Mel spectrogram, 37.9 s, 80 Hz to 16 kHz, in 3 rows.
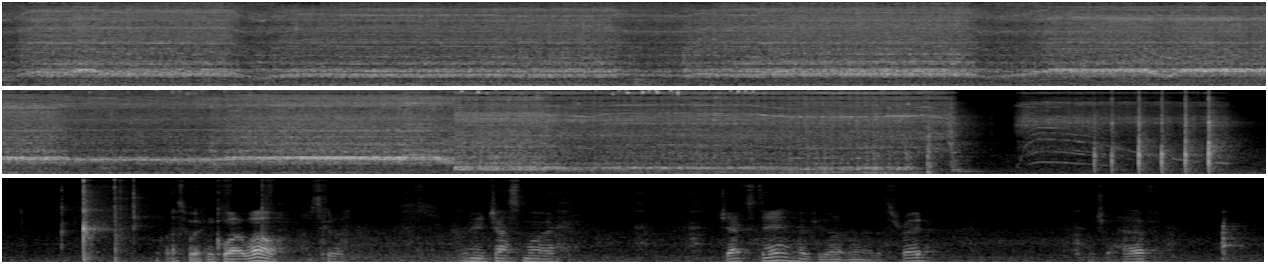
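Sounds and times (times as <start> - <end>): electric drill drilling: 0.0 - 24.9.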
